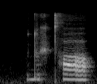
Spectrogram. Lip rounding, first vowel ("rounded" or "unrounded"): rounded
